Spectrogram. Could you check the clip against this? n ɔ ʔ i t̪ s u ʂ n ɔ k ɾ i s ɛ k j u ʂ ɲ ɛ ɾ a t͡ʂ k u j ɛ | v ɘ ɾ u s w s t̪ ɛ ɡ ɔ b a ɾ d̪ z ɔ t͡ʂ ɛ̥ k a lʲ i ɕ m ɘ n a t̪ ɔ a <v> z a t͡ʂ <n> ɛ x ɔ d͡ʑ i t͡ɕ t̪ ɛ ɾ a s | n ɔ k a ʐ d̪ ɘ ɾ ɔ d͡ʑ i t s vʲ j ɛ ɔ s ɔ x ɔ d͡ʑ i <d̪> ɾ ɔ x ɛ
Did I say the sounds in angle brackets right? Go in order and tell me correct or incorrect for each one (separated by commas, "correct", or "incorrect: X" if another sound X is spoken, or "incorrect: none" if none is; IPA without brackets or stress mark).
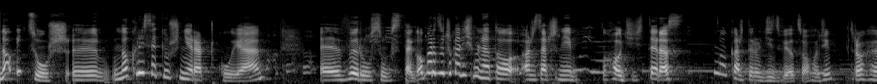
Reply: incorrect: ʐ, incorrect: ɲ, incorrect: t̪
